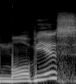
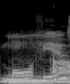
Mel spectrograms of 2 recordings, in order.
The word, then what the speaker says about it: Morpheus: Um, you were constantly saying MorbiiUS instead of Morpheus.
